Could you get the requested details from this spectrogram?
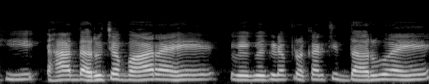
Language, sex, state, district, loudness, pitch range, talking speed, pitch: Marathi, female, Maharashtra, Gondia, -17 LUFS, 210-230 Hz, 125 wpm, 220 Hz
